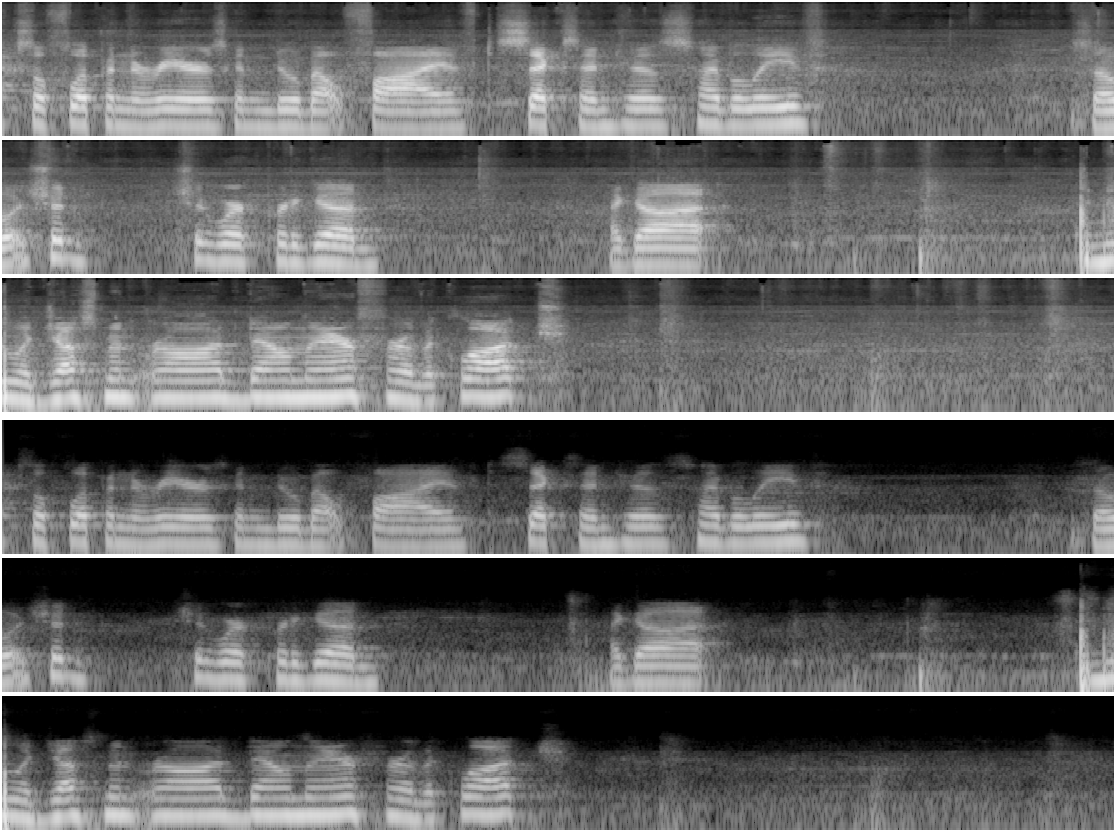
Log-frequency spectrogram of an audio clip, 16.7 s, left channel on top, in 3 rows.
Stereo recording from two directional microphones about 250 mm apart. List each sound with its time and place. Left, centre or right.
0.1 s speech: centre
5.5 s speech: centre
8.5 s speech: centre
11.2 s speech: centre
